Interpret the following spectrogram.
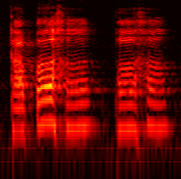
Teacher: ಪ ಆದ ನಂತರ ವಿಸರ್ಗದ ಉಚ್ಚಾರಣೆ ಹ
